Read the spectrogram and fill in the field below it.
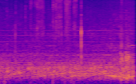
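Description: An aerosol can sprays with a short hiss.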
